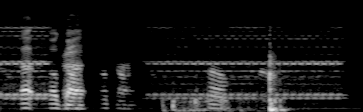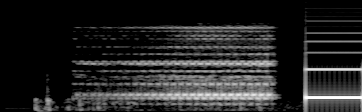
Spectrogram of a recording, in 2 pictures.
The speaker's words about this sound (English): Just going to have to cut off for a second. You hear that phone call?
